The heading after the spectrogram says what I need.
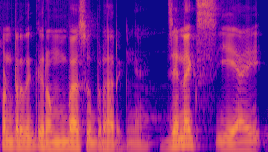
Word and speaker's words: ZenXAI: ஜெனக்ஸ் ஏஐ அது ரொம்ப சூப்பராக இருக்குது. சில பேர் ஜென்சாயின் ப்ரொனவுன்ஸ் பண்ணுவாங்க, பட் இருந்தாலும் பரவாயில்ல. ஜென்சாய் அதுவும் நல்லா தான் இருக்குது ப்ரோ.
